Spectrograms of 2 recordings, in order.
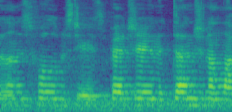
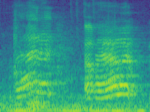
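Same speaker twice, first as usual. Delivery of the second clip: fed up; 3 semitones higher, 7 dB louder than usual. Real, not acted. Quitting frustrated game.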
